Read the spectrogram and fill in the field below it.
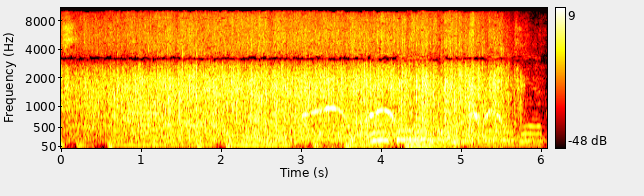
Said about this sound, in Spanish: Mejor recibamos con un fuerte aplauso a la gran actriz Consuelo Luzardo.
